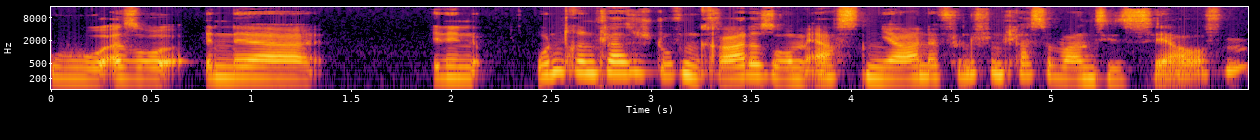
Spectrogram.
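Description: A woman with a plain, everyday voice speaks at a fairly high pitch. Her pace is fairly quick, with ordinary pitch variation. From Thuringia, Germany (Erfurt). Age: young. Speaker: former boarding school student. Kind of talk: casual chat.

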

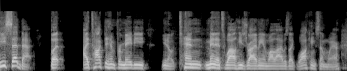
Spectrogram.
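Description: A man talks in a normal speaking voice at a medium pitch. His pace is fairly quick and his intonation lively. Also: quiet background. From Canada. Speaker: podcast host. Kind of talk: casual chat. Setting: video call.

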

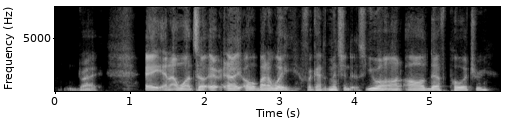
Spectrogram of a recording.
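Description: Vocal fry in an animated tone, with lively intonation and a moderate pace. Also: man, medium pitch for a man. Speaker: podcast and radio host. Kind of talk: casual chat. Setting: studio.

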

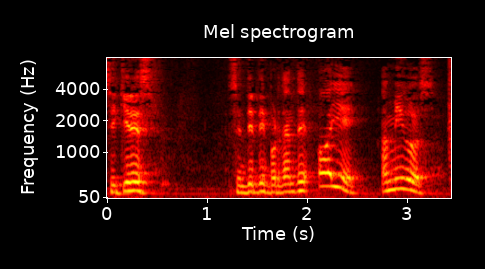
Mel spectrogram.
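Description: The speaker is a man with a high-pitched voice. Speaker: comedy podcast host. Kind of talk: casual chat.

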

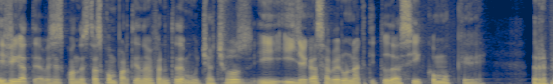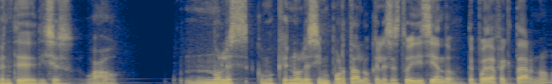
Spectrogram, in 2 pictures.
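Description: A man at a fairly quick pace, with vocal fry, ordinary pitch variation and dry, close sound with no echo. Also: medium pitch for a man. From Mexico City. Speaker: parenting podcast co-host. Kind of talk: casual chat.

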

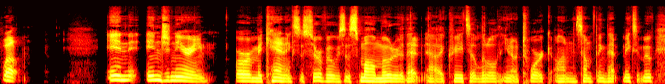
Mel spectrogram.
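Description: A man speaks at a fairly quick pace in a plain, everyday voice, fairly high in pitch with ordinary pitch variation, the sound dry and close with no echo. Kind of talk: casual chat.

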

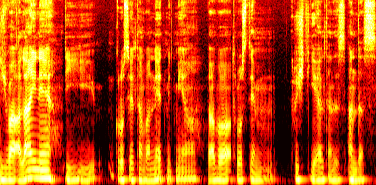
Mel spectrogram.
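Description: The speaker has a Kurdish accent. The pace is very slow. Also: man. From northern Iraq. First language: Kurmanji (speaking German). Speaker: poet and author. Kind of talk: interview. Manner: halting.

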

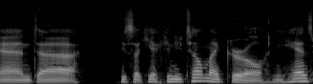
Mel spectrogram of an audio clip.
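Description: A man's fairly low voice at a moderate pace, with ordinary pitch variation, on a very clean recording against a silent background. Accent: American. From Pennsylvania (Gettysburg). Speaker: air force technical sergeant. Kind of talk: casual interview. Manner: hesitant, many fillers.

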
